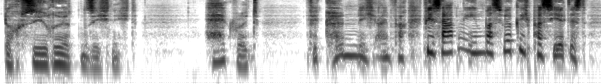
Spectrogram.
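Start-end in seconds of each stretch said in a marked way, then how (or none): 2.0-5.9 höhere, drängende Mädchenstimme; Hermine. A narrator's reading. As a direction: fleh Hagrid an, höher. (Hermine bittet Hagrid drängend, mit hoher Stimme)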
